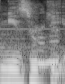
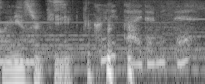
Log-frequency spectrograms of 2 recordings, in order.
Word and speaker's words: Mizuki: keep cuing people say her name is Mizuki it's not Mizuki it's Mizuki pronounce Japanese name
